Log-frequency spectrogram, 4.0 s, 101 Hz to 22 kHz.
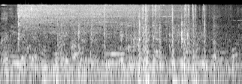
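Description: A sudden burst of compressed air hissing from the Ikarus 415T trolleybus's pneumatic system. It starts about a third of a second in and dies away near the end.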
